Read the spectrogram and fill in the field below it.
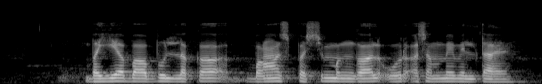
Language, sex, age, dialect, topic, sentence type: Hindi, male, 18-24, Marwari Dhudhari, agriculture, statement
